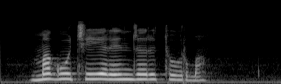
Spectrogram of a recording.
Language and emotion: Russian, neutral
